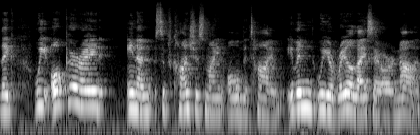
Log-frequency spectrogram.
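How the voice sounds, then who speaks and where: A non-native accent with audible room echo. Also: woman, medium pitch for a woman, ordinary pitch variation, big swings in loudness. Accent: foreign accent, noticeable. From Colombia. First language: Spanish. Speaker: podcast guest. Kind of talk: casual chat. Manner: halting, many fillers.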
